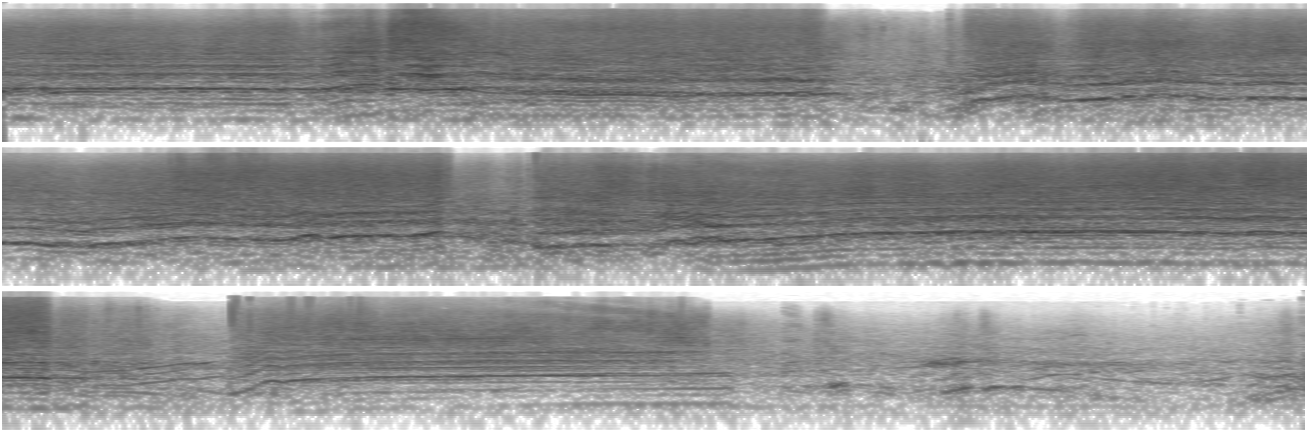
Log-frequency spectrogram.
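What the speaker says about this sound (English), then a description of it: "listen, as Beecham pilots his Clonex Racing Nexen Tire Ford Mustang" A Clonex Racing Nexen Tire Ford Mustang race car at a drag racing bracket event, its engine roaring loud and sustained with rising and falling pitch through several gear changes before fading away.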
